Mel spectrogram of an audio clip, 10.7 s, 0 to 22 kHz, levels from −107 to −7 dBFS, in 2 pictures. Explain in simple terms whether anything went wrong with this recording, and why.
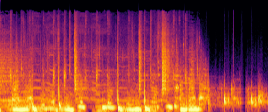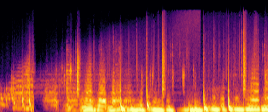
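Two things went wrong, both caused by the audio arriving unevenly over a network.

Between 2.95 and 4.93 s there are repeated stalls, a stutter. The data kept showing up late, so the player ran out of sound 13 times in under two seconds. Each time it stretched the last bit of sound to cover the wait, with the longest hold lasting 97 ms. Unlike a dropout, nothing is lost. The audio just hesitates and drags, adding up to about a quarter of a second of filler.

From 8.26 to 9.98 s there is a jitter buffer speed-up. The receiver had built up more stored audio than it wanted, so it trimmed many tiny slivers to catch up, removing about a tenth of a second in total. The sound runs about 6% faster and feels slightly rushed. Unlike a tape or file simply played too fast, the pitch stays the same, because only time is cut, not the sound itself stretched.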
